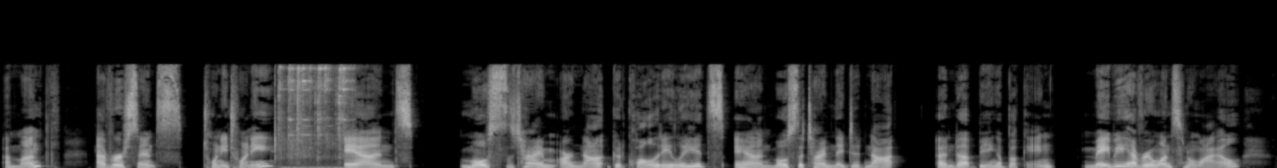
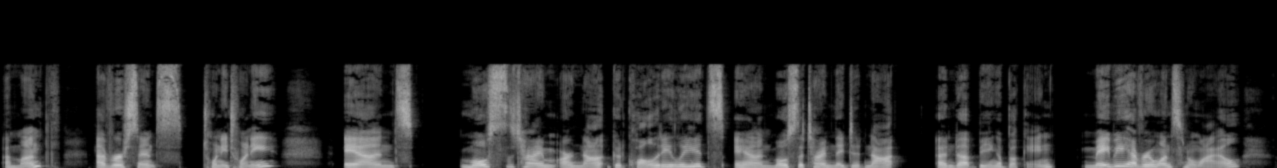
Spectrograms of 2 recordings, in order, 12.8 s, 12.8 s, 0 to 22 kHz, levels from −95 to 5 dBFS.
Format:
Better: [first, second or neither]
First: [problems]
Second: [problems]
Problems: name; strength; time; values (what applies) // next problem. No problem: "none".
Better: second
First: jangling keys; noticeable; at 2.5 s; peak 2 dB below the speech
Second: none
